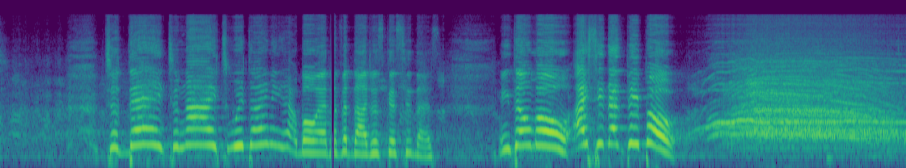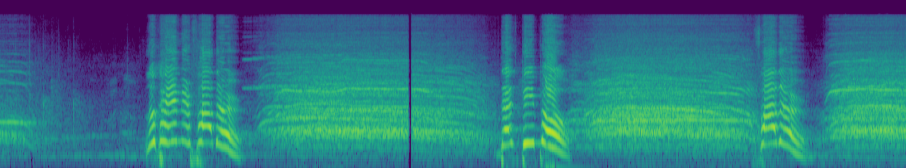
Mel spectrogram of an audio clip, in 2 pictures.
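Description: A young woman sings out loudly through a microphone in a large hall.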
